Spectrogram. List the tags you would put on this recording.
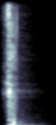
Sound effects > Objects / House appliances
flame
light

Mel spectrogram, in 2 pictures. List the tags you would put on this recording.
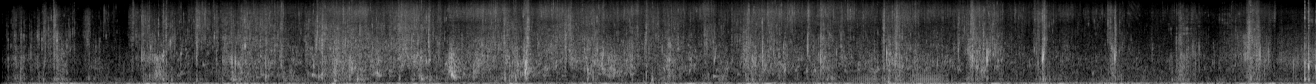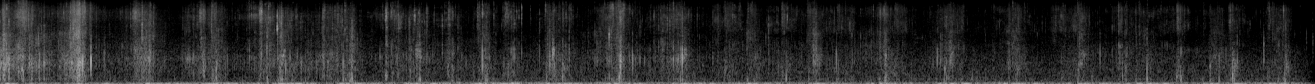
Soundscapes > Nature
Redwood
Ambience
River
Roomtone
footstep
Nature
Environment
Redwoods
walking
Ocean
slosh
Canyon
Natural
Stream
splash
Water
footsteps
Brook

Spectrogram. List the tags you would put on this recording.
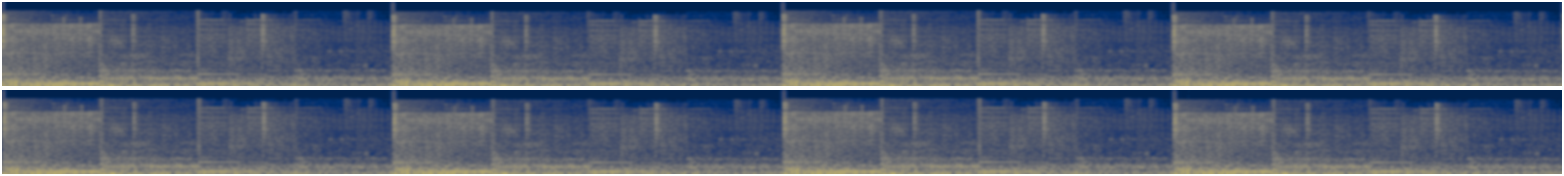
Instrument samples > Percussion
Underground
Loopable
Loop
Packs
Alien
Weird
Industrial
Dark
Samples
Soundtrack
Drum
Ambient

